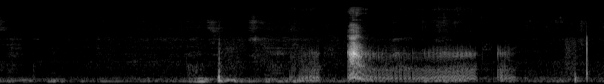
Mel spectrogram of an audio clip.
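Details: West Highland White Terrier puppy growling while playing with a person: low rumbling growls build up, broken by one sharp loud yelp near the middle, then a steadier growl and a few faint clicks.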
